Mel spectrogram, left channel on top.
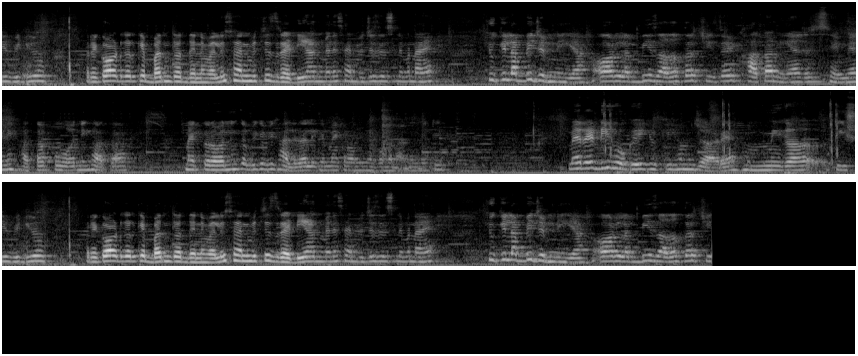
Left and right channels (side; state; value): right; drops out; at 7.1 s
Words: वीडियो रिकॉर्ड करके बंद कर देने वाली हूँ। सैंडविचेस रेडी है। मैंने सैंडविचेस इसलिए बनाए क्योंकि लब्बी जिम नहीं गया, और लब्बी ज़्यादातर चीज़ें खाता नहीं है, जैसे सेमिया नहीं खाता, पोहा नहीं खाता, मैकरोनी कभी कभी खा लेता, लेकिन मैकरोनी मेरे को बनानी नहीं थी। मैं रेडी हो गई क्योंकि हम जा रहे हैं मम्मी का टी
